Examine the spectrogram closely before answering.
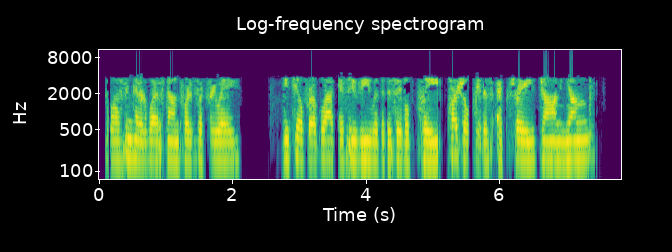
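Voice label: Police Department North Dispatch, scanner; Regional Wireless Cooperative (RWC) - Simulcast H- Scottsdale; Scottsdale PD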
